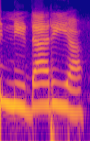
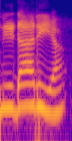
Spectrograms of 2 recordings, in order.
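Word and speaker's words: Cnidaria: जसंच मी मगाशी म्हटलं तसंच की निडारिया हे प्रोनाऊन्सेशन वेगळं आहे आणि त्याची स्पेलिंग वेगळी आहे. स्पेलिंग स्टार्ट सीपासून होते पण प्रोनाऊन्सेशन करताना एनपासून बोलायचं असतं. निडारिया असं करायचं.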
